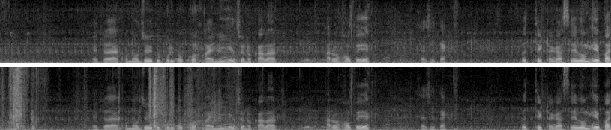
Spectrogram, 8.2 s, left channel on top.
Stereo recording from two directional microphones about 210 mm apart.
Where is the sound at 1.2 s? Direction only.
Centre (ahead or behind).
